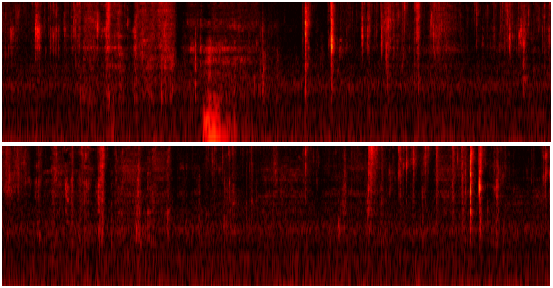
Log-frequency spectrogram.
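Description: Close-up biting and chewing of crispy fried chicken (Goobne Gochu Basasak), with scattered short crunches and wet mouth clicks. A brief hummed voice sound about three seconds in.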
